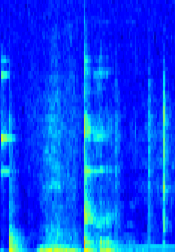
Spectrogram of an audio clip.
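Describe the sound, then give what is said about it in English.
Two bright clinks of wine glasses (not champagne flutes), fairly loud, about a second apart, as sparkling wine is poured with a soft fizzing and faint rustling between and after them. “So there you go. Glass, please.”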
